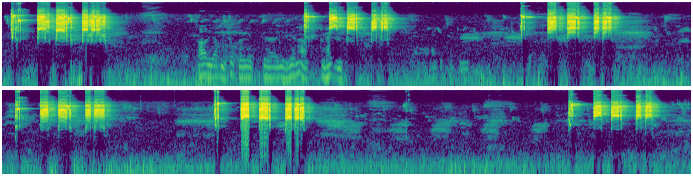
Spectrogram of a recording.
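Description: Caged birds call in loud, repeated bursts of sharp, high chirps.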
